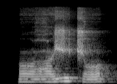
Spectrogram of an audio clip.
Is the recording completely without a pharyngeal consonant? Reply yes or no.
no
